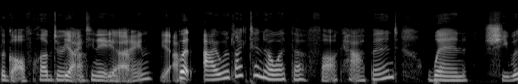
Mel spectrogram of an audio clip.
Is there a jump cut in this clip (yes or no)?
no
